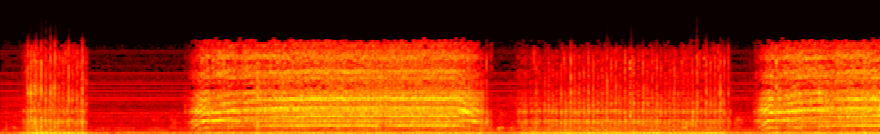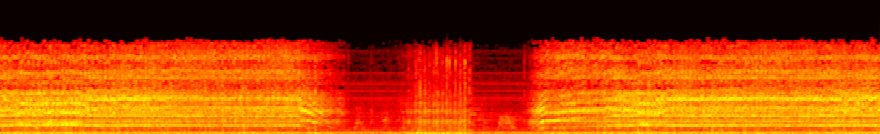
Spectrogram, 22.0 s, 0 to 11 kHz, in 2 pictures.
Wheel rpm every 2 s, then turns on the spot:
10, 110, 180, 40, 50, 180, 200, 100, 30, 180, 200.
0-2 6-8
